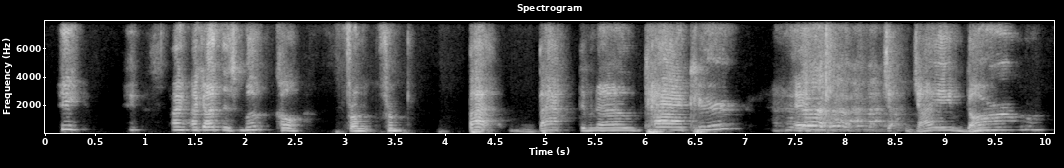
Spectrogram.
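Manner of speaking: high, stammering, awed retelling; breathless wonder. Retold or imitated. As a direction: tell it like a miracle just happened. Older man retelling his vision.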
